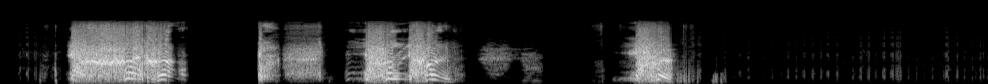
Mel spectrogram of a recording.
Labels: {"expert_labels": [{"quality": "poor", "cough_type": "unknown", "dyspnea": false, "wheezing": false, "stridor": false, "choking": false, "congestion": false, "nothing": true, "diagnosis": "upper respiratory tract infection", "severity": "unknown"}], "age": 30, "gender": "male", "respiratory_condition": false, "fever_muscle_pain": true, "status": "COVID-19"}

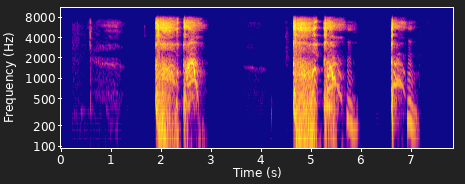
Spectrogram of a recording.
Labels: {"expert_labels": [{"quality": "good", "cough_type": "dry", "dyspnea": false, "wheezing": true, "stridor": false, "choking": false, "congestion": false, "nothing": false, "diagnosis": "obstructive lung disease", "severity": "mild"}], "age": 66, "gender": "female", "respiratory_condition": true, "fever_muscle_pain": false, "status": "symptomatic"}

